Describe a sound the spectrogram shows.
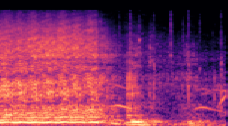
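A diesel truck engine roars loudly close by.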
